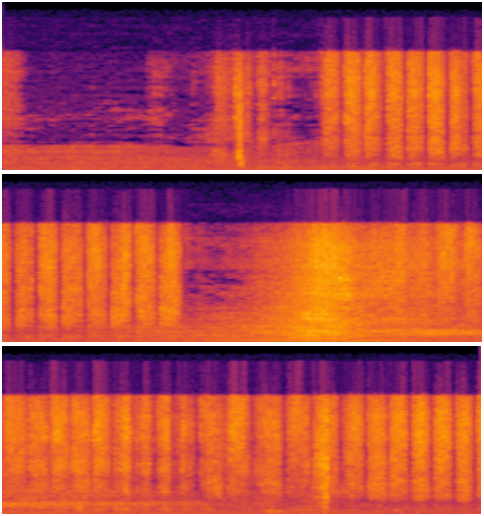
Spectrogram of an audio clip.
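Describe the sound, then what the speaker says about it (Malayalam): A car tyre being rubbed and polished by hand, giving a steady, close, continuous scrubbing and rasping sound that swells briefly midway, with no talking. "അത്രയും വൃത്തിയായിട്ട് നമ്മുടെ ടയർ ഇതിനുകൊണ്ട് പോളിഷ് ചെയ്തെടുക്കാൻ പറ്റും"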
